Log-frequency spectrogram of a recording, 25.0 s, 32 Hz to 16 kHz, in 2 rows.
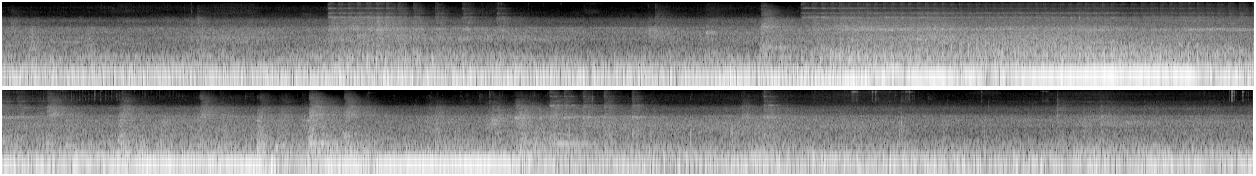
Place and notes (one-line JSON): {"title": "Luiserstraße, 慕尼黑德國 - road construction", "date": "2014-05-06 21:09:00", "description": "road construction, Standing on the roadside", "latitude": "48.14", "longitude": "11.56", "altitude": "521", "timezone": "Europe/Berlin"}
